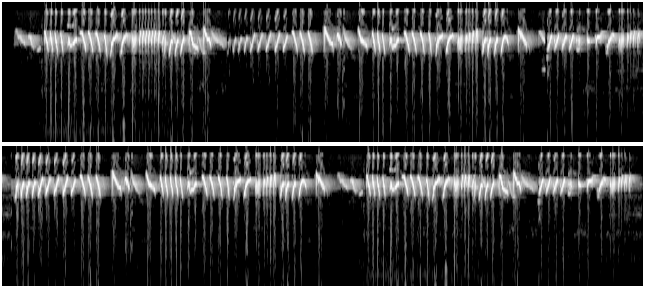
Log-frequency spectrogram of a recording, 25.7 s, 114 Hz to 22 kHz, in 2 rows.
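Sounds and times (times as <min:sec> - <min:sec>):
pleci bird singing: 0:00.2 - 0:25.6.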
